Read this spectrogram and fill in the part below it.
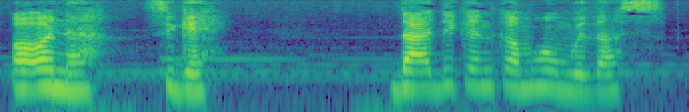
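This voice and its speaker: A woman's voice: on the high side, little pitch movement, slow pace, soft background music. A woman voicing a guarded, guilt-ridden young single mother in a romance audio story, with a defensive, emotional delivery. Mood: giving in.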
